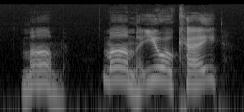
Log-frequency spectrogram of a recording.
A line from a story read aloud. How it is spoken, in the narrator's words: Monica cried from the back seat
